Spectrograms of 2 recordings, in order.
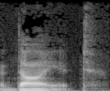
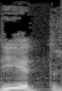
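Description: First: The word begins with a 'die' sound. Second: The word begins with a 'dee' sound. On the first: The speaker calls it right. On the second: The speaker calls it wrong.

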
